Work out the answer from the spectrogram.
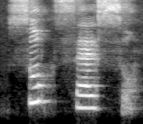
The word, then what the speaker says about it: Sucesso: Yes, in this word, the S, C, and double S have an S sound. Sucesso. Sucesso, which means success.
